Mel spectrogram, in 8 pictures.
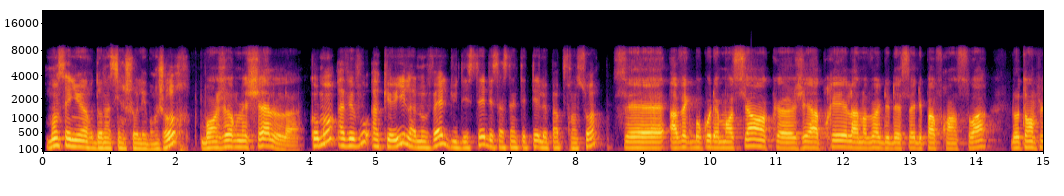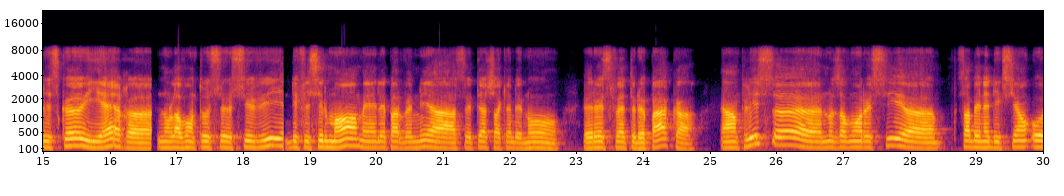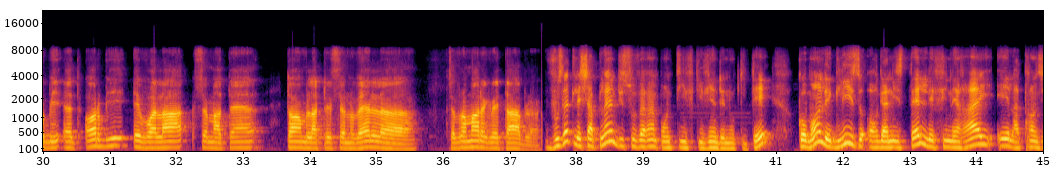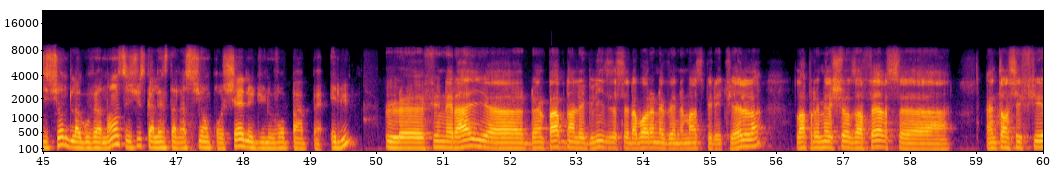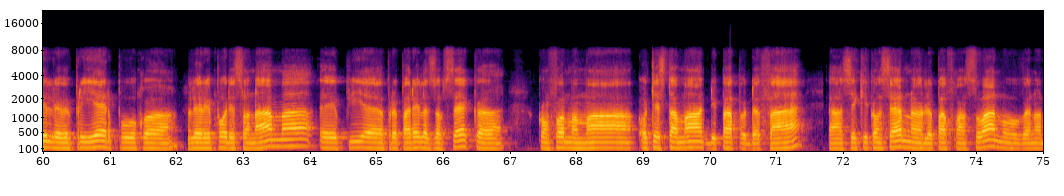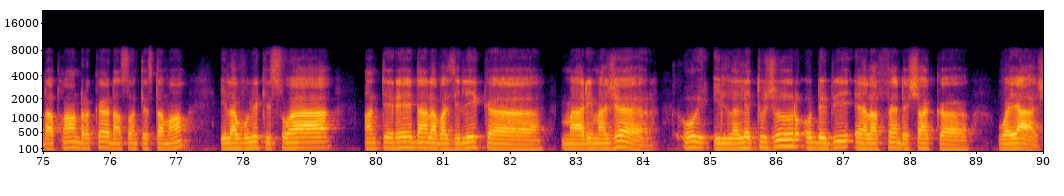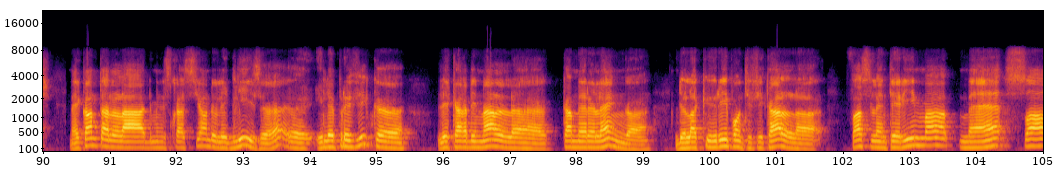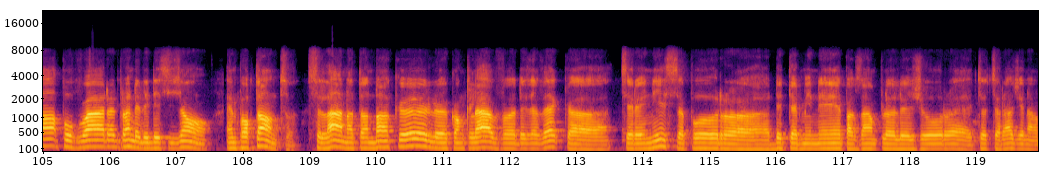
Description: Au cours de cet entretien, il a également abordé l’impact du décès du pape, l’organisation des funérailles et la procédure de succession.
